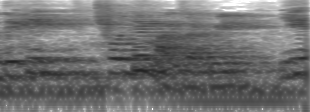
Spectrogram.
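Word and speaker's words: μ: 1 micron बराबर, ये symbol जो है इसको बोला जाता है म्यू। क्या बोला जाता है, इस सिंबल का जो उच्चारण और प्रोनाउंसिएशन होगा उसको बोलते हैं म्यू।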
